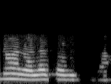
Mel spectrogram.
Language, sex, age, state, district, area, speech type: Tamil, female, 60+, Tamil Nadu, Perambalur, rural, conversation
